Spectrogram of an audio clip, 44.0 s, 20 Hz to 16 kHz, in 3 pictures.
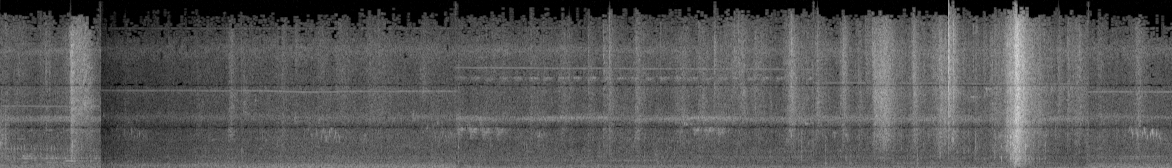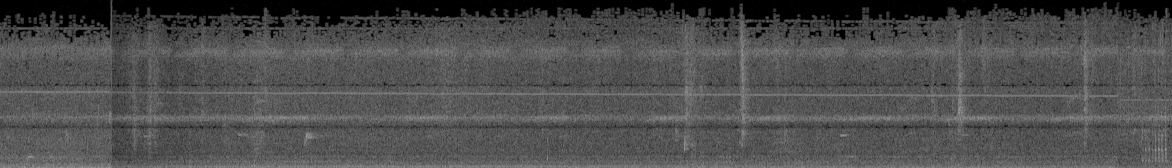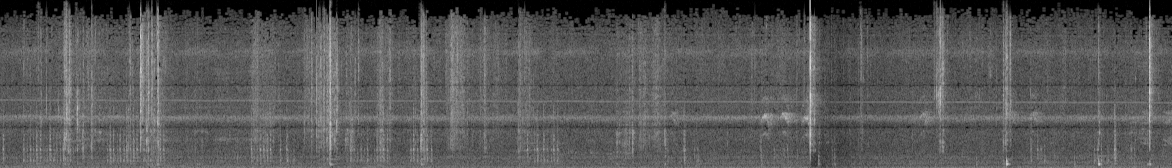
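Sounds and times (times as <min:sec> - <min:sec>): high insect drone: 0:00.0 - 0:43.9
low rumble: 0:00.0 - 0:43.9
dry branches knocking and snapping: 0:09.8 - 0:13.6, 0:32.4 - 0:36.3.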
